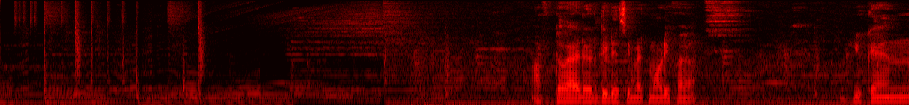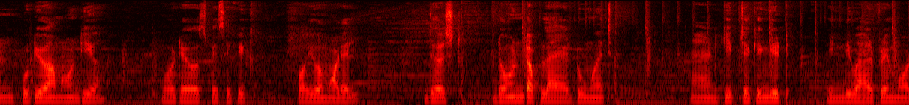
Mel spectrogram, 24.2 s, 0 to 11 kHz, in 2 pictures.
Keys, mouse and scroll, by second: 4.3-8.6 drag, 21.4 click, 22.9-23.3 scroll up 2, 23.3-24.1 scroll down 1, 24.1 scroll down 1.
